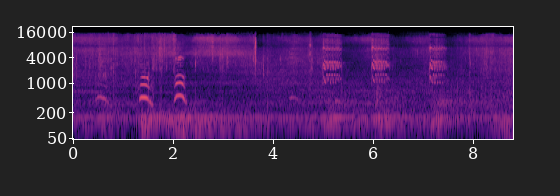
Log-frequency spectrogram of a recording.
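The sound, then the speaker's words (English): A bird gives a few rising, wailing cries, then several sharper, buzzy calls, all over a steady low rumble like a boat engine. “You can hear, this is Annie, by the way, who's really weeping, from what I understand.”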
